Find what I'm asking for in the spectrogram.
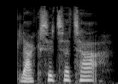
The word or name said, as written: laksetatar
